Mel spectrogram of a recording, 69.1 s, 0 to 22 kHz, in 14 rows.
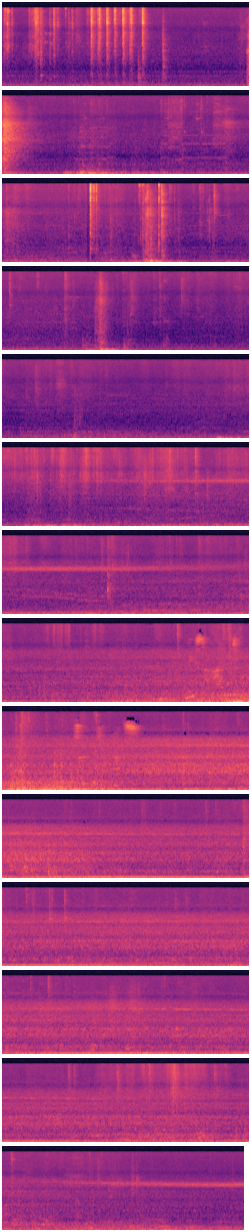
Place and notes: {
  "title": "cologne, strassenbahnfahrt, linie 15, haltestelle zü",
  "date": "2008-06-01 09:26:00",
  "description": "soundmap: köln/ nrw\nbedienen des automaten und strassenbahnfahrt mittags mit der linie 15, nächster halt zülpicher platz\nproject: social ambiences/ listen to the people - in & outdoor nearfield recordings",
  "latitude": "50.93",
  "longitude": "6.94",
  "altitude": "54",
  "timezone": "Europe/Berlin"
}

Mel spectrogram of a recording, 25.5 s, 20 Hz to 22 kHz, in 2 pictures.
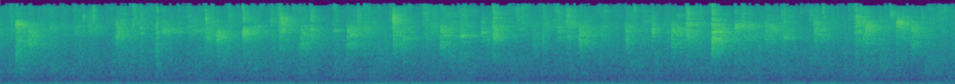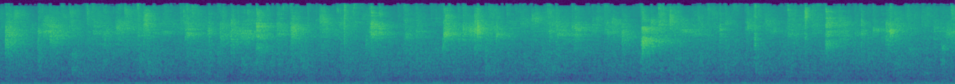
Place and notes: {
  "title": "Unnamed Road, Crickhowell, UK - Inside the cave",
  "date": "2020-08-06 11:27:00",
  "description": "Leaving a Sony PCM-A10 and some LOM MikroUSI's in a cave in the Brecon Beacons.",
  "latitude": "51.83",
  "longitude": "-3.18",
  "altitude": "446",
  "timezone": "Europe/London"
}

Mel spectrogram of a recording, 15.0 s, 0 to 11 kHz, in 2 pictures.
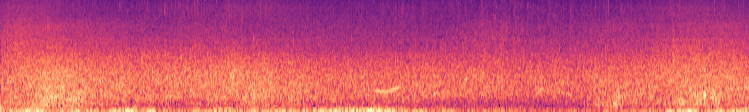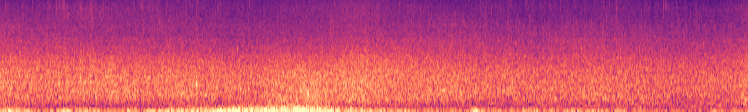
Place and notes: {
  "title": "binz: strand - the city, the country & me: beach",
  "date": "2013-03-04 14:58:00",
  "description": "waves\nthe city, the country & me: march 4, 2013",
  "latitude": "54.40",
  "longitude": "13.62",
  "altitude": "34",
  "timezone": "Europe/Berlin"
}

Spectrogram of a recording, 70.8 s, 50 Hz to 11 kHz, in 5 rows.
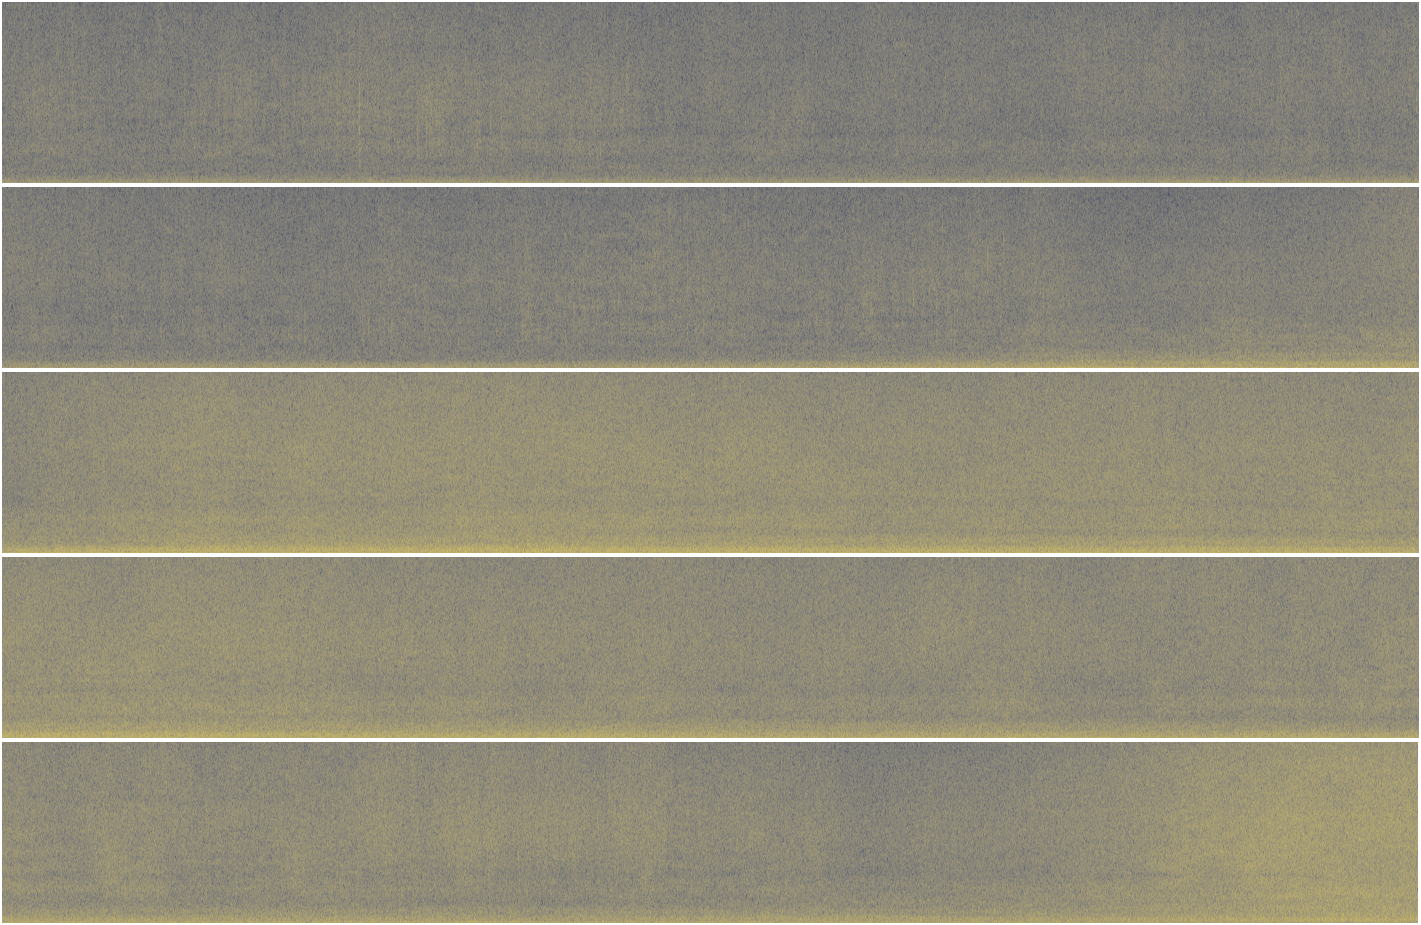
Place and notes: {
  "title": "Poses, France - Poses dam",
  "date": "2016-09-20 08:00:00",
  "description": "A walk threw the Poses dam, with powerful Seine river flowing.",
  "latitude": "49.31",
  "longitude": "1.24",
  "altitude": "5",
  "timezone": "Europe/Paris"
}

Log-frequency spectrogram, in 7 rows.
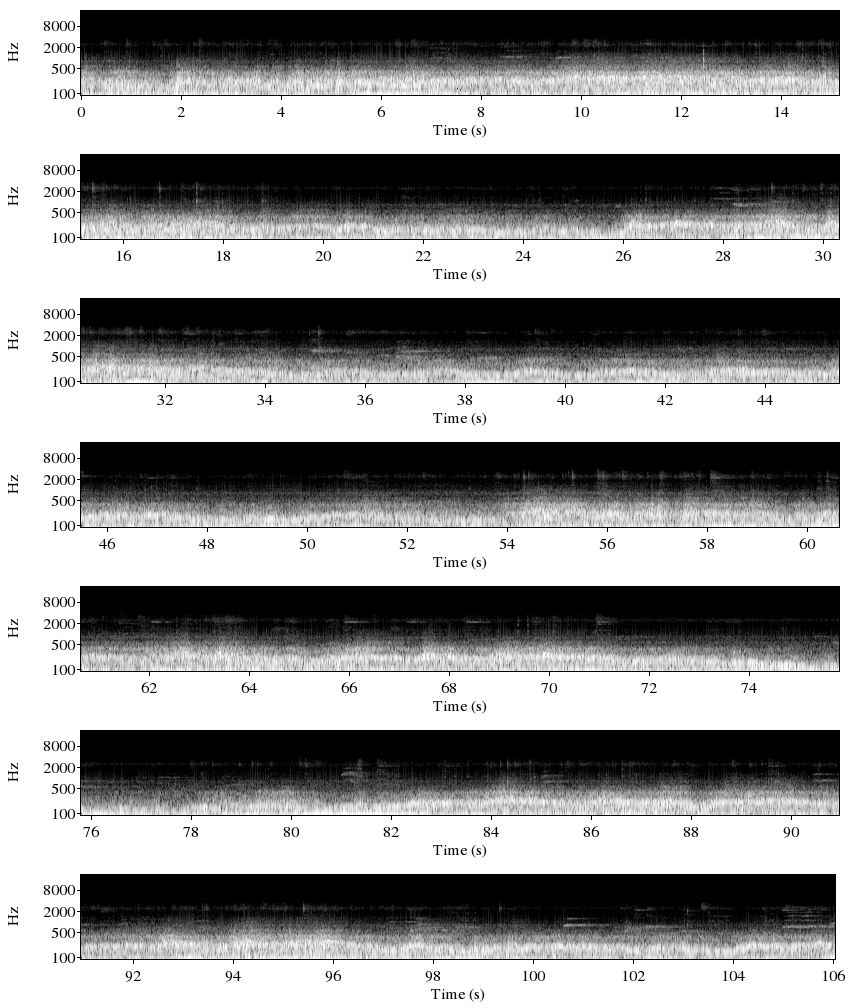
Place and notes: {
  "date": "2020-07-24 16:20:00",
  "description": "Open air sculpture park in Antalge village. There is a large exposition of metal sculptures and instaliations. Now you can visit and listen art. Recorded with contact microphones and geophone.",
  "latitude": "55.48",
  "longitude": "25.49",
  "altitude": "164",
  "timezone": "Europe/Vilnius"
}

